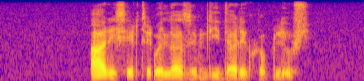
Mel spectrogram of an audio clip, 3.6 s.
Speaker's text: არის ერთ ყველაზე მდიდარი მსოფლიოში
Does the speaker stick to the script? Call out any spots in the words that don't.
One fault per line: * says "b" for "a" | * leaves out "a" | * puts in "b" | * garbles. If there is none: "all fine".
all fine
